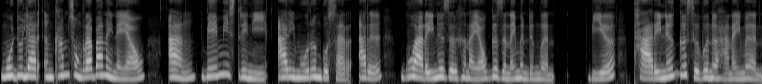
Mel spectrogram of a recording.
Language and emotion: Bodo, happy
